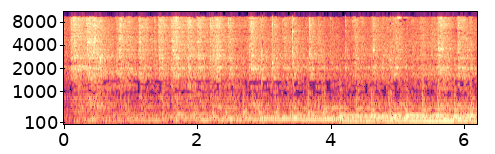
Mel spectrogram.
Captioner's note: metal clanking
